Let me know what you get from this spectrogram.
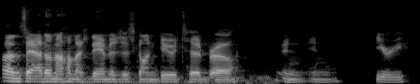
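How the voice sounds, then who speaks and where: Bright-voiced man chatting as a game player. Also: mid-range voice, level tone, fast talker, a little hiss or hum. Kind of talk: casual game chat.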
